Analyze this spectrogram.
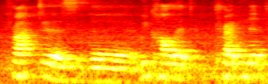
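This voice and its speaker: There is noticeable background noise throughout. The voice carries an American accent. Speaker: embassy official giving feedback. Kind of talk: feedback talk to students. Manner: deliberately slowed pace.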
